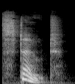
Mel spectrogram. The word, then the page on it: stoat: British English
